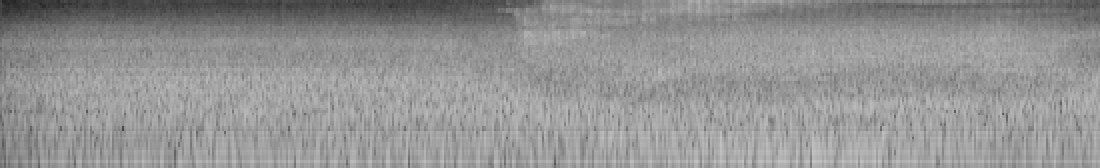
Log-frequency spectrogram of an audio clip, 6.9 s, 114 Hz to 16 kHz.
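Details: Stock 1600cc VW Mexican Beetle N.O.S. long block, hydraulic lifters, newly supercharged, first fire-up on engine stand during cam break-in: steady even high idle set to 2100 rpm, smooth beat, no knocks or rattles; healthy.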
